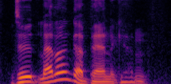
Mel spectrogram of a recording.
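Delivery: voice cracking. Streamer telling chat some news, voice cracking. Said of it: "Oh, voice crack".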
